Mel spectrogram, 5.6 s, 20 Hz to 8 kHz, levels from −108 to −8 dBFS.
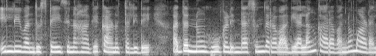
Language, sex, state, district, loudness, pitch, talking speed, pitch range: Kannada, female, Karnataka, Bidar, -16 LUFS, 250 Hz, 125 wpm, 240-265 Hz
